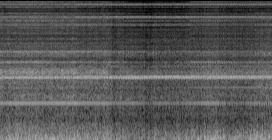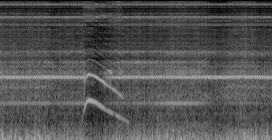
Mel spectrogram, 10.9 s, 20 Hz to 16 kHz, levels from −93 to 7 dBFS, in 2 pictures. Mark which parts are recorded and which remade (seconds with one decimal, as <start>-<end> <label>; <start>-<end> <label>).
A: 0.0-3.8 remade; 3.8-5.1 recorded; 5.1-10.9 remade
